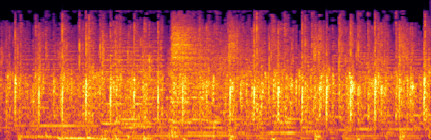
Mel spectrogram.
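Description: Audience clapping over background music.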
